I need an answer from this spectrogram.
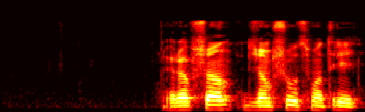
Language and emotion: Russian, neutral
